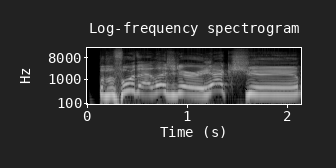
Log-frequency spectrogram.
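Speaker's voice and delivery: game master announcement. Pretend. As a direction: announce the boss's big move, stretching the words. Game master announces a boss move.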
